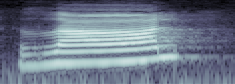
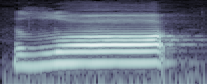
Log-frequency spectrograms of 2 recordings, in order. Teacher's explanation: ذال کو ہم باریک ادا کرتے ہیں اور ضا کو موٹا کر کے ادا کرتے ہیں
